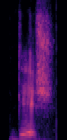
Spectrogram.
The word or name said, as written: dish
